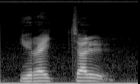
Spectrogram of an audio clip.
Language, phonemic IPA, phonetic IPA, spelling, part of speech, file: Tamil, /ɪɾɐɪ̯tʃtʃɐl/, [ɪɾɐɪ̯ssɐl], இரைச்சல், noun, Ta-இரைச்சல்.ogg
- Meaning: sound, noise, clamour, uproar, hubbub, din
